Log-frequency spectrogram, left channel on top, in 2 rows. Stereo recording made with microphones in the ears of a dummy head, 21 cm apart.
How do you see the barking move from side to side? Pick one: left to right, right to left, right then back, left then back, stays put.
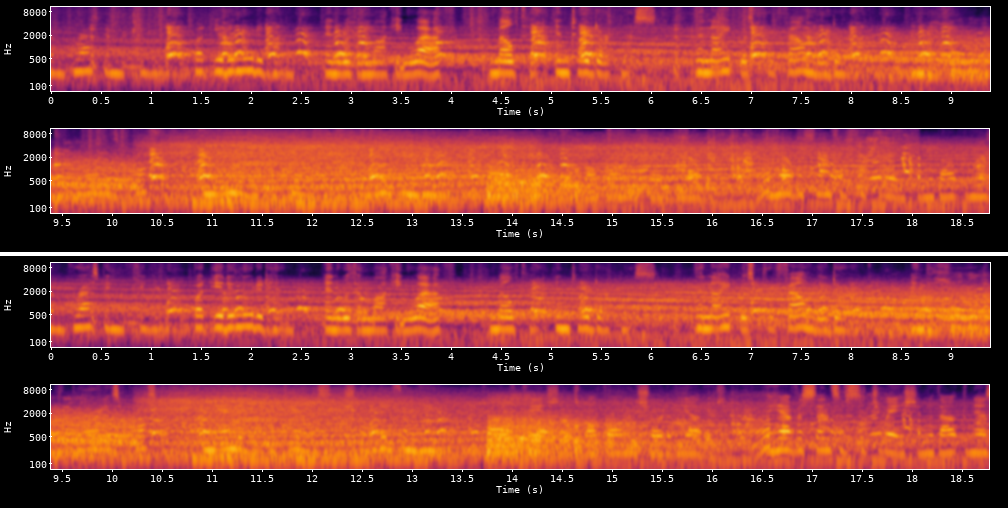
stays put.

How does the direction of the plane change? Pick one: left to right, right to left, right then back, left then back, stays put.
right to left.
